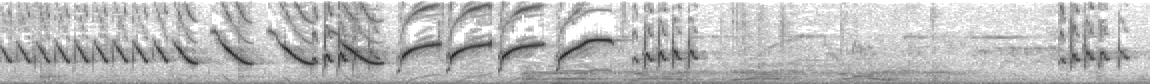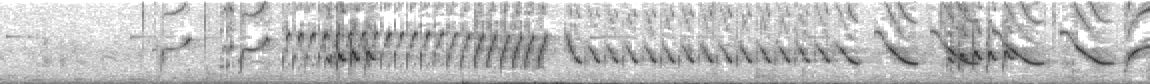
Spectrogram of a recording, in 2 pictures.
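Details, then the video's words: Canary song meant to stimulate other birds to sing: rising rapid whistled phrases and fast trills in bursts, with quieter lower murmuring and a brief low thump between phrases. "هل تبحث عن تغريد كناري يحفز طيورك على الغناء أسمعه"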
